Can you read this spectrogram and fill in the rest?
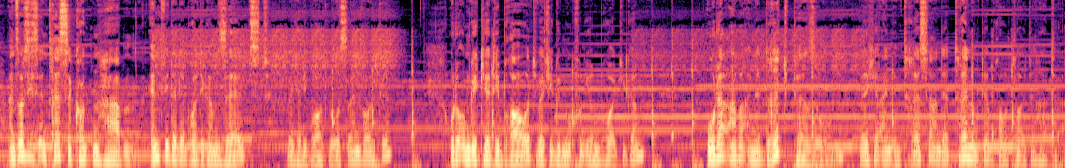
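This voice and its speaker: An actor playing a shrewd detective in a German radio play, laying out his case in a deliberate, formal and precise manner. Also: mid-range voice, close to an everyday voice. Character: shrewd, methodical male detective recounting his solved case.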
